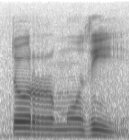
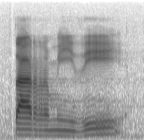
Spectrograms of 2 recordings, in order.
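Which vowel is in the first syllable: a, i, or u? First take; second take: u; a. First: The first syllable has the vowel u. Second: The first syllable has the vowel a. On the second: "Tulisannya sama, cuma beda barisnya aja"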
